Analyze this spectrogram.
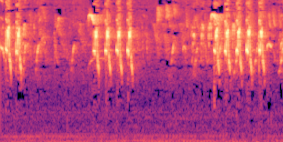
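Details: Vigorous 'gacor' bar-winged prinia song, meant to stimulate other birds to sing: rapid, rattling strings of high chip notes, the last run longer and denser.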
